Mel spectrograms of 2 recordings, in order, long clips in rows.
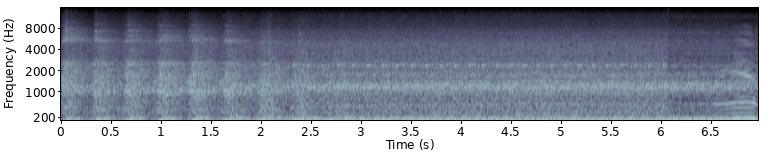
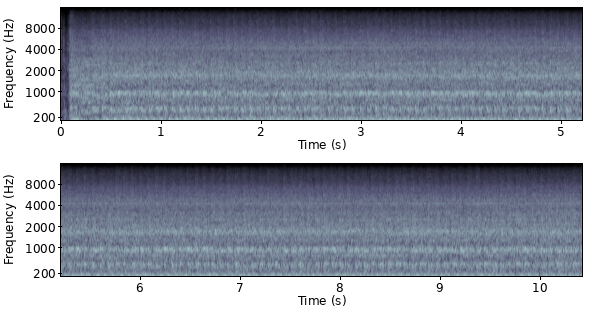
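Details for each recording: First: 2002 7.3 Powerstroke diesel, unrefined tune (HP Tuners), glow plugs cycled, about 60°F: slow rhythmic cranking about two seconds, then it catches into a steady deep idle. A normal cold start and idle. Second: 2002 7.3 Powerstroke diesel, first start after engine install: starter turns it over evenly at a steady rate but it never catches; no fuel pressure, reportedly air still in the fuel system.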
